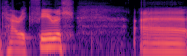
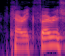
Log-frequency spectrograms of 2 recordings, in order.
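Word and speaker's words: Carrickfergus: Mary Carberry, you are librarian in Carrickferris Library. We're talking about the Irish Book Awards. Carrickferris or Carrickferris? That's open to interpretation, Damien. I'm a blow-in from another county, so I call it Carrickferris as it's spelled, but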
